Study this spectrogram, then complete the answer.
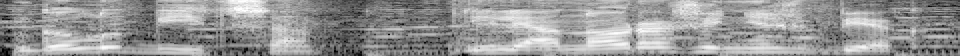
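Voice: medium pitch, normal speed. An announcer reading out a cast list in a scripted manner. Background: instrumental music.

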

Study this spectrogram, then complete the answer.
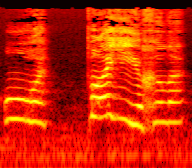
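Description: A woman acting a bossy, streetwise young woman in an amateur audio play, husky, slangy and blunt. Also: extremely high pitch, fairly even intonation, heavily acted. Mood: excited. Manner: slangy, blunt, drawn-out exclamations.

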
